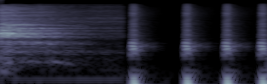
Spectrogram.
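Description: A loud burst of noise that dies away over about a second, then about a second in, drum hits begin, each a sharp knock with a low thump, four of them coming closer together: the start of an intro jingle's drum build-up.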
